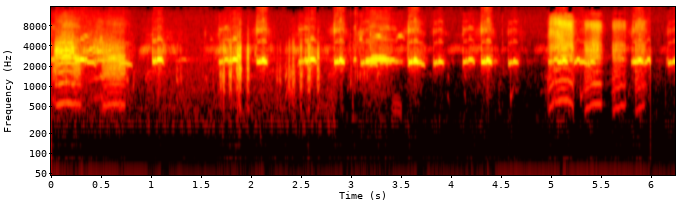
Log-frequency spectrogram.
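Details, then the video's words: Eurasian teal (common teal, Anas crecca) giving short, high, ringing whistled notes, about one or two a second, from what sounds like several birds calling together, with some rougher nasal notes. "صوت الحذف الشتوي،،،Anas crecca,,, common teel,,,, sound"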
